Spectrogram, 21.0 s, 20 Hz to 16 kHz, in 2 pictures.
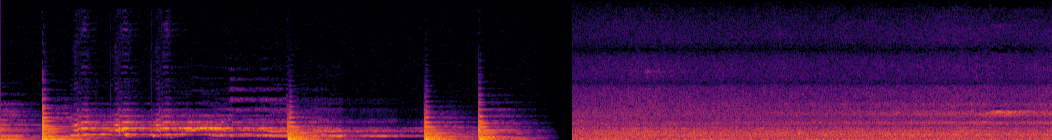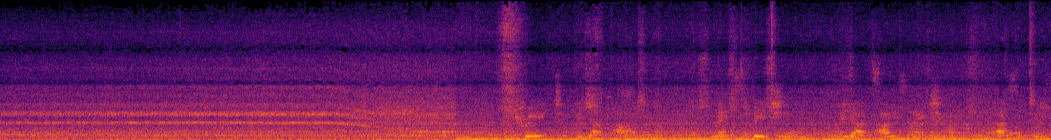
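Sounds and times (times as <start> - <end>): train rumble: 5.8 - 21.0.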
